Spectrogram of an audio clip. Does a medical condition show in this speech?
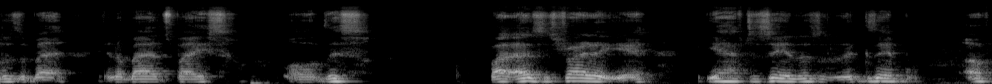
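Yes: cerebral palsy; uses wheelchair.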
